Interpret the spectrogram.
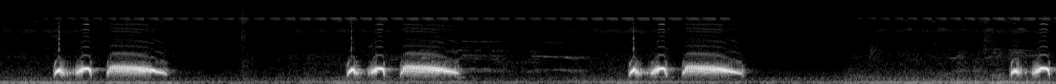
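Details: Repeated calling of a female spotted dove to attract a male: phrases of two clipped coos leading into a long, slightly descending coo, roughly every three seconds, the last phrase cut short.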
